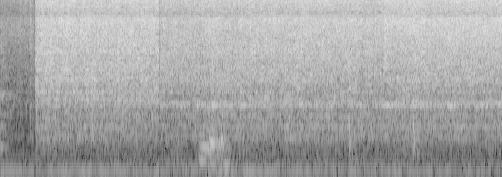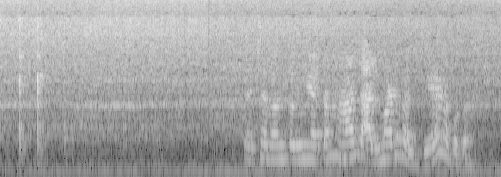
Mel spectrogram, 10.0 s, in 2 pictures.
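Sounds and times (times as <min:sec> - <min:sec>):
tomato sizzling in hot oil: 0:00.0 - 0:10.0.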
